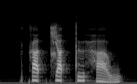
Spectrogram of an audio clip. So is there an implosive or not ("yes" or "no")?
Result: no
